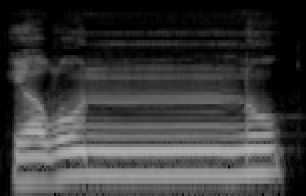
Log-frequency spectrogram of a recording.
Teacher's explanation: نون کے اوپر شد ہے اس لیے غنہ ہوگا۔ نون یا میم کے اوپر جب بھی شد ہوگی تو غنہ ہوگا۔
